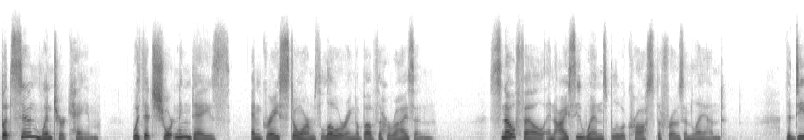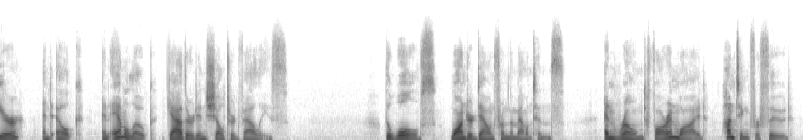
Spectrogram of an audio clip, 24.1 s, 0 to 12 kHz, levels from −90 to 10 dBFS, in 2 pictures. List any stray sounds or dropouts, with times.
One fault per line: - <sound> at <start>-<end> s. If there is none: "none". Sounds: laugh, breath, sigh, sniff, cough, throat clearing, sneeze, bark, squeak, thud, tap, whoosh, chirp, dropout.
none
